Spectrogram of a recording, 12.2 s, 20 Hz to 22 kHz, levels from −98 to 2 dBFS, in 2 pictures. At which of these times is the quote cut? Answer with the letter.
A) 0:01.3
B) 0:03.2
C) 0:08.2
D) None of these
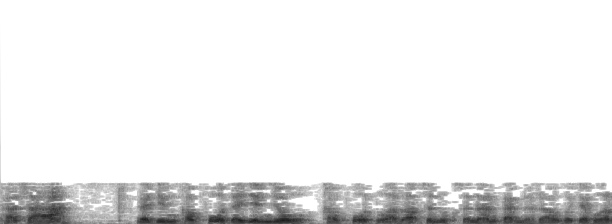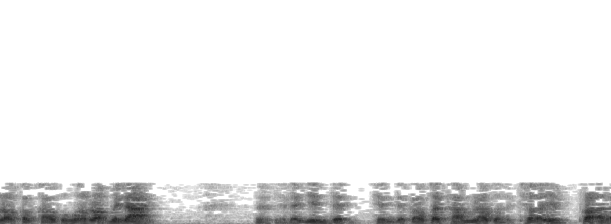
B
